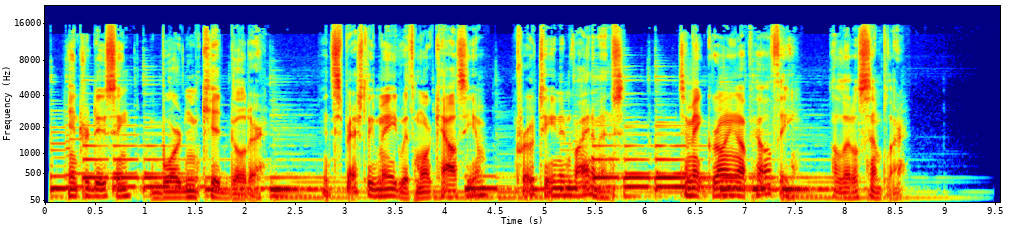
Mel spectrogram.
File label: soft spoken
